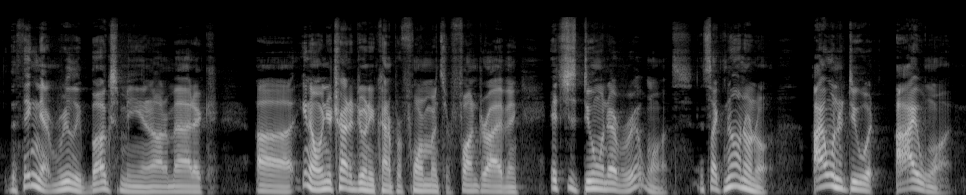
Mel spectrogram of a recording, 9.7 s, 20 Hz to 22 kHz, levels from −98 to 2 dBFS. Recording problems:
none

